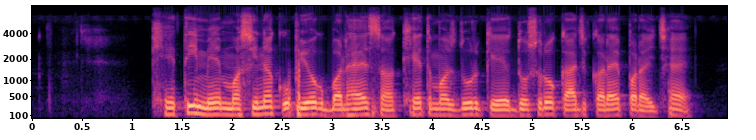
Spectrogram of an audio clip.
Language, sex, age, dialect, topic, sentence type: Maithili, male, 18-24, Eastern / Thethi, agriculture, statement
